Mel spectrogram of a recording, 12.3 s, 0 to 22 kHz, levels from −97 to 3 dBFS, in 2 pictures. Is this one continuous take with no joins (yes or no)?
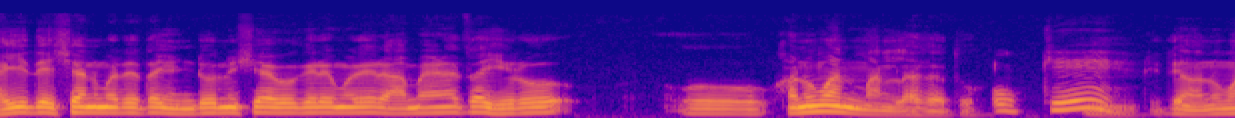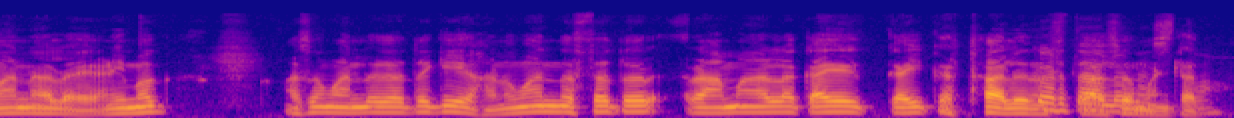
yes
